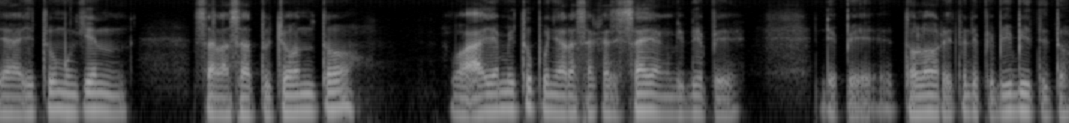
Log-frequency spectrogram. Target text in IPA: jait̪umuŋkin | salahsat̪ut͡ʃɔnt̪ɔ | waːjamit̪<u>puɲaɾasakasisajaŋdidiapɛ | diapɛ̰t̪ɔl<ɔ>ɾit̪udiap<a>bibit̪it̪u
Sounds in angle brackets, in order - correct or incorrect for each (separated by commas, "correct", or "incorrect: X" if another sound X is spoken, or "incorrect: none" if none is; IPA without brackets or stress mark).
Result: correct, correct, incorrect: ɛ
